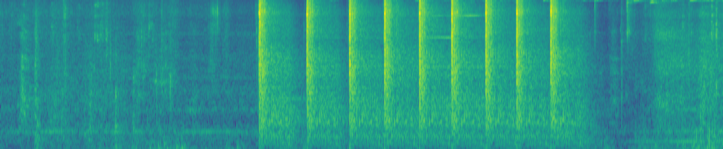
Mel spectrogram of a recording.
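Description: A rifle fired about ten times in a quick, even string of single shots, roughly three a second, starting about two and a half seconds in. Before the shots there is quieter movement and rustling.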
